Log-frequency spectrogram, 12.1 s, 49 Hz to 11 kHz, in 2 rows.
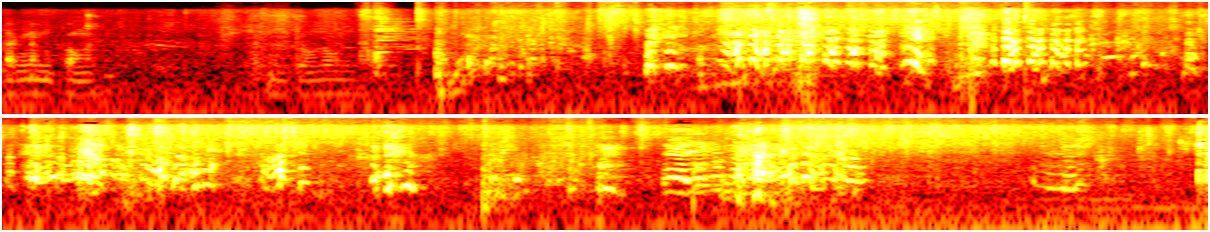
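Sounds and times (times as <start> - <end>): water splashing: 1.8 - 12.0
people cackling and laughing: 3.1 - 10.5.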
